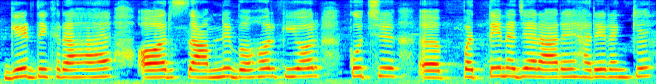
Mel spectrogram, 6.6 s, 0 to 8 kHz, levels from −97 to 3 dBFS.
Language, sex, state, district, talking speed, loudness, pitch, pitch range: Hindi, female, Bihar, Katihar, 165 wpm, -15 LUFS, 270 Hz, 255-285 Hz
